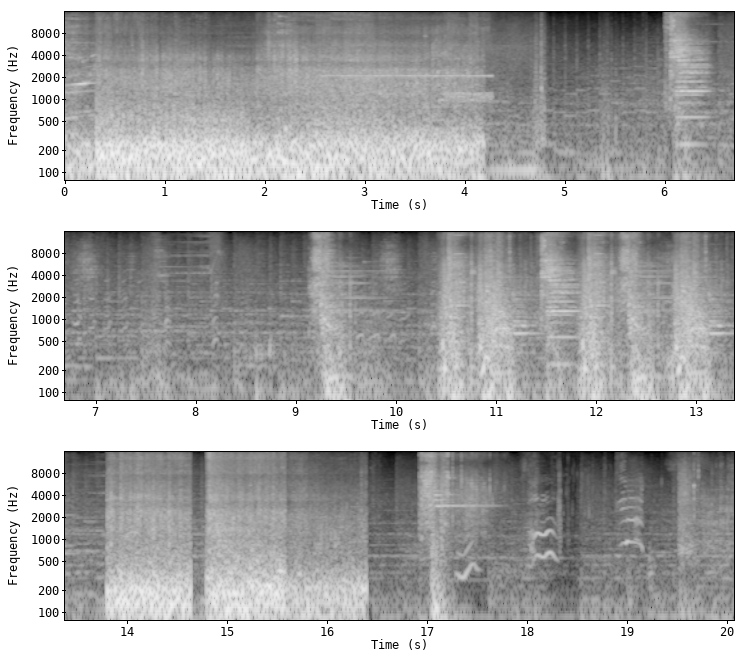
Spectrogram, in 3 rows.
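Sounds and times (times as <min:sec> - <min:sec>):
action booms and impacts: 0:00.0 - 0:04.2, 0:10.4 - 0:16.4
background music: 0:00.0 - 0:20.0
continuous blast of noise: 0:00.0 - 0:20.0.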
